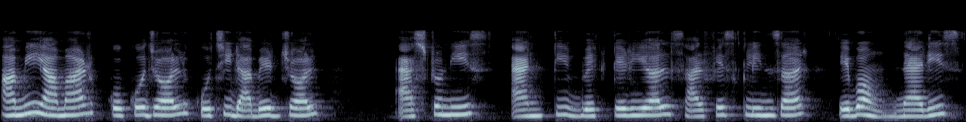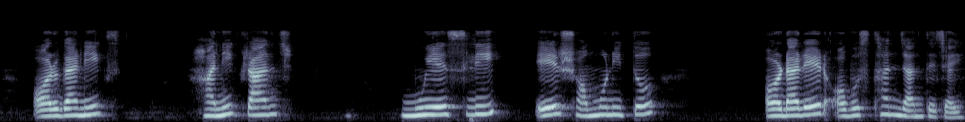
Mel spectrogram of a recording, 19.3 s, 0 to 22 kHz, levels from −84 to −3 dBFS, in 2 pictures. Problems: none marked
